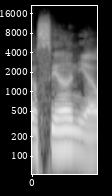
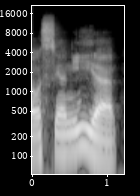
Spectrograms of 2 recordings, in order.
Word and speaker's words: Oceania: Olha, no caso de Oceânia, Oceania, ortoépia e ortoepia, até a palavra ortoépia sofre processo prosódico, né? Então, temos aí palavras que apresentam dupla prosódia. As duas palavras podem ser pronunciadas de formas distintas e pode usá-las que não serão consideradas erros, tá?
